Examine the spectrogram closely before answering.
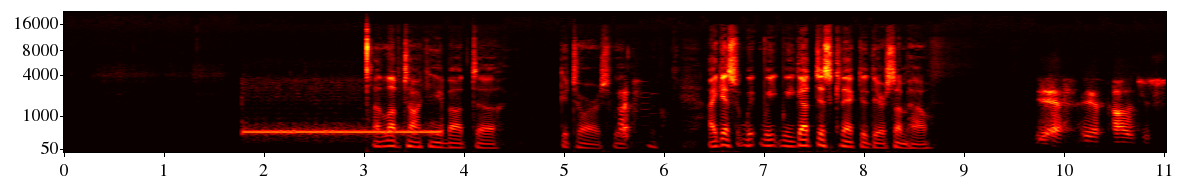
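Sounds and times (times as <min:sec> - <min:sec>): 
electronic ringback tone of a phone call: 0:01.8 - 0:03.8
speech: 0:03.1 - 0:04.4, 0:05.0 - 0:08.8, 0:09.9 - 0:11.0.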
